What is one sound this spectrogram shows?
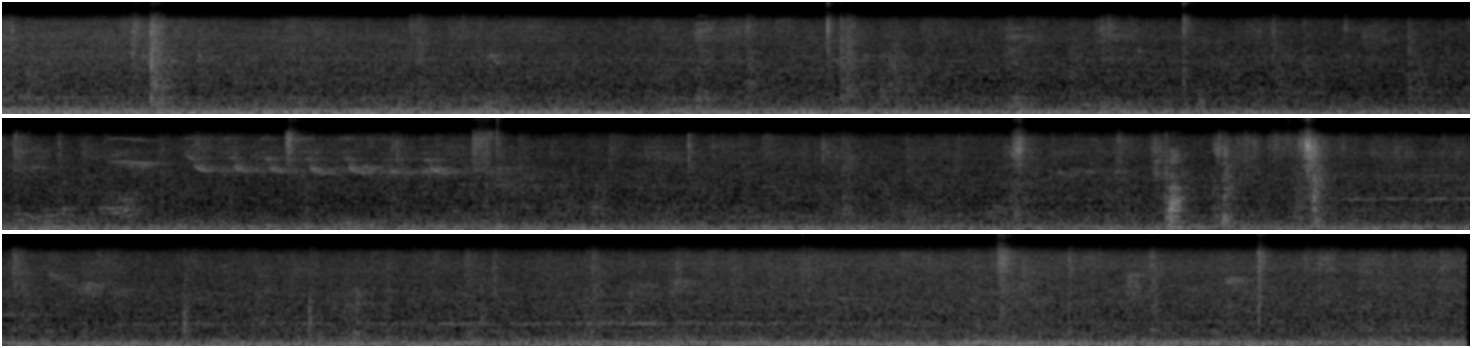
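Cats chew and lap at food close by, with small clicks.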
